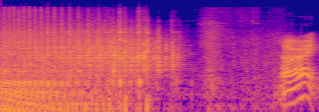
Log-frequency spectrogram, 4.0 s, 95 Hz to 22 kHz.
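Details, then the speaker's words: Coleman Maxa 5000 ER generator with old fuel, on choke: pops rapidly for about two seconds, then falters and stops; owner suspects junk in the fuel and plans to drain and clean the tank, cause not confirmed. "so we know that it fires over um more than likely it's just got a bunch of junk in there and the fuel is going to be an issue"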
